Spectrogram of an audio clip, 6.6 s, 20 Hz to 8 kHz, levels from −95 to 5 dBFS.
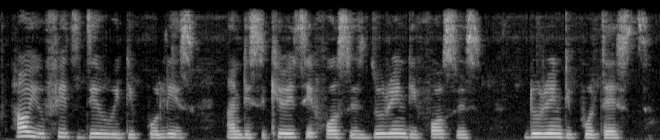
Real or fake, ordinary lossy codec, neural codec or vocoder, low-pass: real; none; none; 7.2 kHz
